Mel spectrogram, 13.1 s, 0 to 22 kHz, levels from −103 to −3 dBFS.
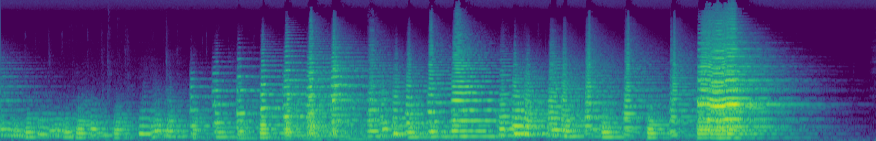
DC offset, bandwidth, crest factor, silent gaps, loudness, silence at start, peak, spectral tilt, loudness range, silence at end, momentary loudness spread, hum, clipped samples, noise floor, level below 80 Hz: under 0.1%; over 20 kHz; 22 dB; none; -24 LUFS; 0 s; -2 dBFS; -5 dB/octave; 8 LU; 1.15 s; 13 LU; none; under 0.1%; -69 dBFS; -58 dBFS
